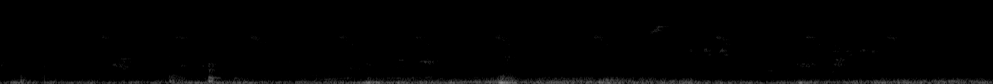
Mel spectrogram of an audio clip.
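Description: A songbird chirping in the background: a short, high note sliding downward, repeated at a steady pace of about one to two a second, over a faint low rumble.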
